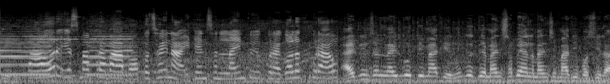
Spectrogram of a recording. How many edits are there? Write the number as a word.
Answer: one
